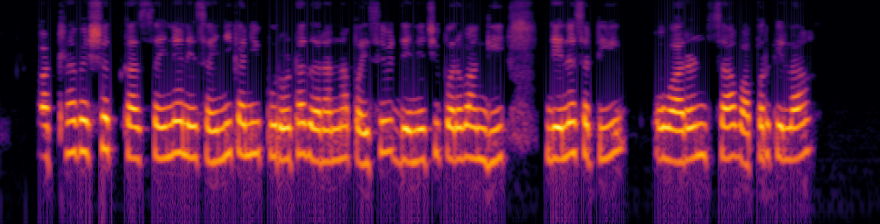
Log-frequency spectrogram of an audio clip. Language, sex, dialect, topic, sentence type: Marathi, female, Varhadi, banking, statement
